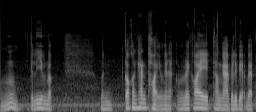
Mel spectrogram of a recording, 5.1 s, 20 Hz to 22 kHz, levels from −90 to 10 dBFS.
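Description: No technical faults can be heard in the recording, and the signal stays intact throughout the speech.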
